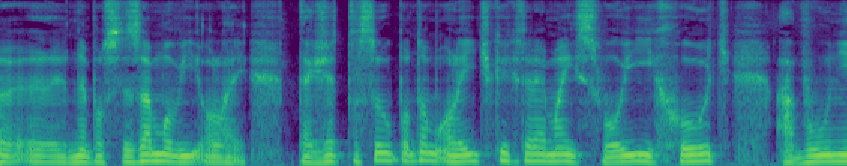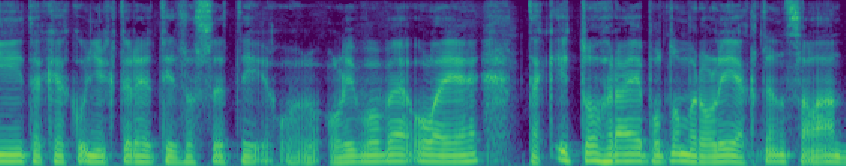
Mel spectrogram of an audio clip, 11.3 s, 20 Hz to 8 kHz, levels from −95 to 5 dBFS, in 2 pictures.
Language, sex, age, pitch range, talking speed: Czech, male, 50-69, 105-115 Hz, 165 wpm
